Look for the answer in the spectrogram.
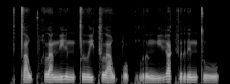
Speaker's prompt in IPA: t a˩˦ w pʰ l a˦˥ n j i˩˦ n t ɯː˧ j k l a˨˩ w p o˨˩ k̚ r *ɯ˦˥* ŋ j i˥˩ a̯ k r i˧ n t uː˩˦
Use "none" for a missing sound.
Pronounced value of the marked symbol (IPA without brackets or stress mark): ɯ˩˦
